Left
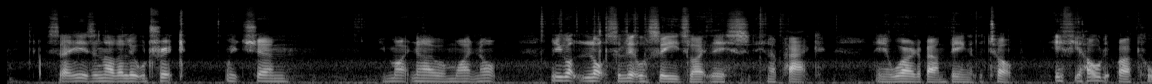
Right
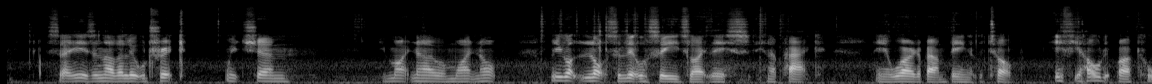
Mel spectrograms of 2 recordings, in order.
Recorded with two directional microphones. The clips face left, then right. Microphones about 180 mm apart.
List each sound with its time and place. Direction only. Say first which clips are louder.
0.6 s speech: right 3 dB; 50° right (ahead or behind)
